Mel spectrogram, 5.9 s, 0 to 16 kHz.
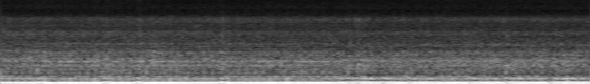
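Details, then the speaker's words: Nissan Almera 1.2 three-cylinder, warm idle: deep, uneven exhaust beat with irregular stumbles and dropouts from misfire, engine near stalling; ignition coils to be checked first. "แอร์เครื่องสะดุดฟังข้างเยอะเลยทีเดียว"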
